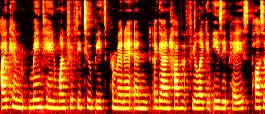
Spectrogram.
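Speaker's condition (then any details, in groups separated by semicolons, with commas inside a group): No condition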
